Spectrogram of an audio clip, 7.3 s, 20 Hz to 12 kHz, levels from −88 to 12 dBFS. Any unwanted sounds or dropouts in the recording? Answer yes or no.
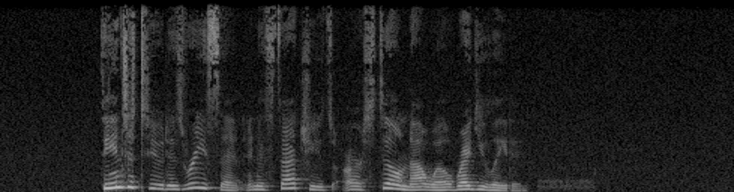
no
